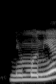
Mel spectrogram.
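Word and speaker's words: pneumonia: मतलब होता है जान इसमें पी वर्ड साइलेंट हो जाएगा तो इसको क्या पढ़ेंगे न्यूमोनिया न्यूमोनिया निनिया मतलब होता है फेफड़ों की सूजन निमोनिया का मतलब होता है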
